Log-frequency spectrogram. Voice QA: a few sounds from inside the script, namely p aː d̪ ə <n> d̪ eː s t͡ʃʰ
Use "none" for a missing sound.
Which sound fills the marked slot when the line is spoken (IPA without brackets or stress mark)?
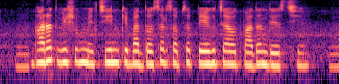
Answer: n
